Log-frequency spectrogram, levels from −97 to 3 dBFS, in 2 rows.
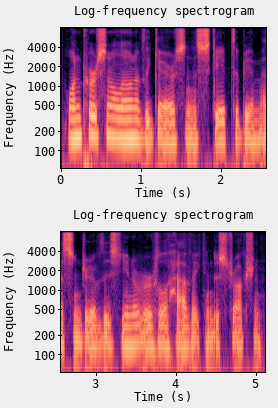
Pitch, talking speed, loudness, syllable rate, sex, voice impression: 140 Hz, 200 wpm, -16 LUFS, 6.7 syllables/s, male, very masculine, adult-like, slightly thick, slightly dark, slightly muffled, sincere, slightly calm, slightly unique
